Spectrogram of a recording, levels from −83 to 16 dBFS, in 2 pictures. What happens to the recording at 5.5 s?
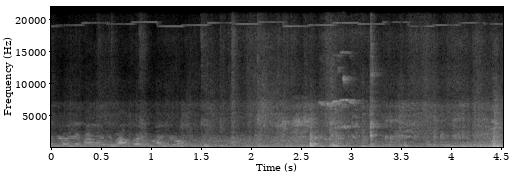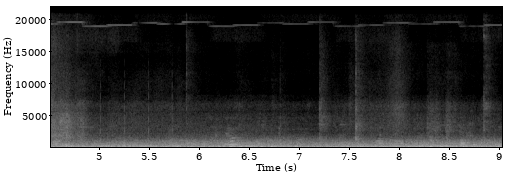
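At 5.5 s a train of clicks runs from 4.28 to 5.74 s: about seven identical ticks, evenly spaced at 4.1 per second, poking a few dB above the sound, likely from interference. Their regular spacing separates them from random crackle.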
